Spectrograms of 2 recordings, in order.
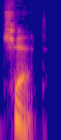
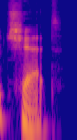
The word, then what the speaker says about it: chet: Now, the letter chet, which is pronounced with a guttural sound from the throat, or as it is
